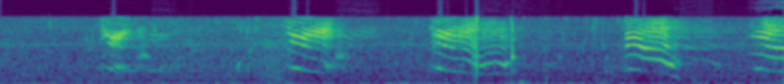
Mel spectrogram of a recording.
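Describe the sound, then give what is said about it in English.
Water splashes and sloshes steadily throughout, while an animal lets out a series of short, wavering calls about every second over the top. “I can hear the water, which might prime you in some direction.”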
